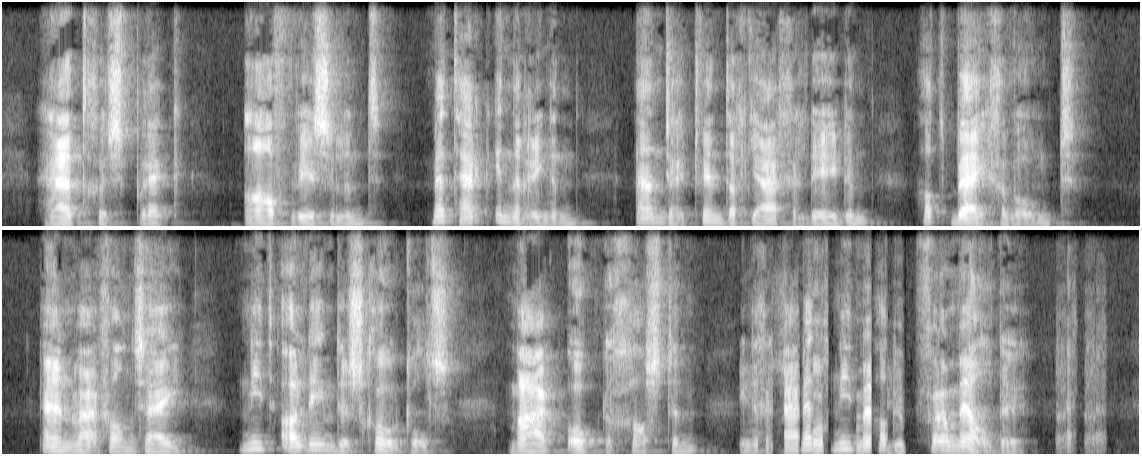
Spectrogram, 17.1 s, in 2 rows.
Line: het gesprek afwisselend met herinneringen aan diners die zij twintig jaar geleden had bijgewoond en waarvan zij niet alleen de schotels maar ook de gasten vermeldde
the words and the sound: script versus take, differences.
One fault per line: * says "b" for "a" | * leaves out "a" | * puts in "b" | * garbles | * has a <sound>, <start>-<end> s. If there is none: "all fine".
* leaves out "diners die"
* garbles
* has a laugh, 16.4-16.8 s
